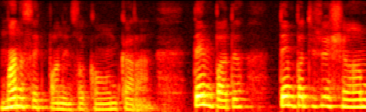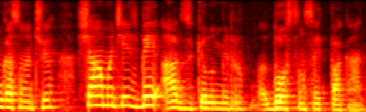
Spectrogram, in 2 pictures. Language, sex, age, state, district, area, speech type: Kashmiri, male, 30-45, Jammu and Kashmir, Ganderbal, rural, spontaneous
